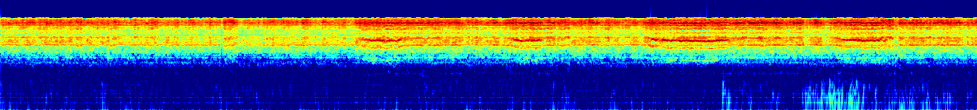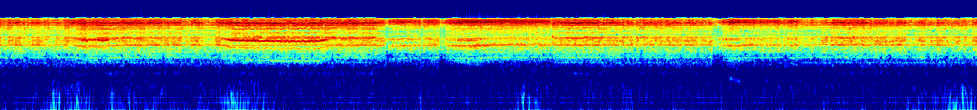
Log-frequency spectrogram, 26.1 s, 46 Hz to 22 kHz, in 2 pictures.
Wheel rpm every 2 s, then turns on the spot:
230, 230, 230, 230, 220, 230, 230, 230, 220, 220, 230, 230, 230.
none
